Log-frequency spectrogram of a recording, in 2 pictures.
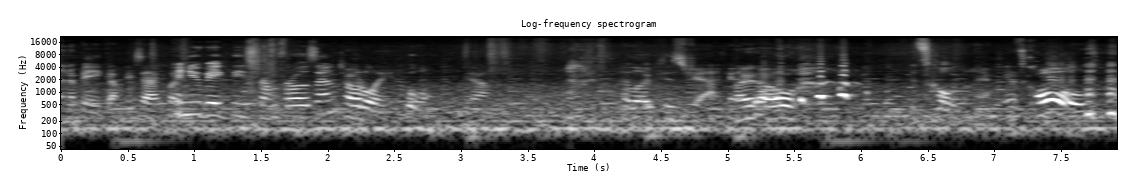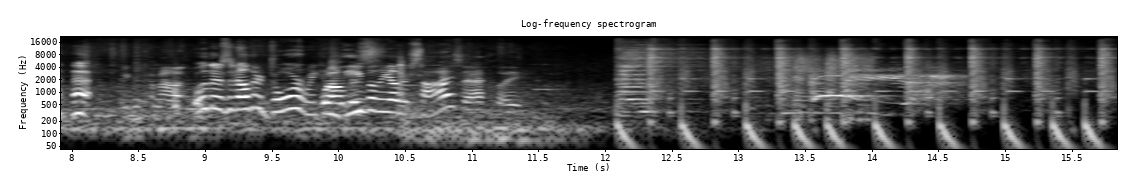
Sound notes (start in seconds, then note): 5.2 chuckles; 12.0 bright upbeat music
